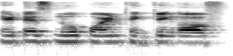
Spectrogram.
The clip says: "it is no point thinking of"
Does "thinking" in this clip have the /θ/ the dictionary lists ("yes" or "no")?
no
